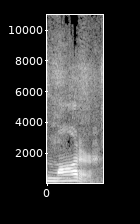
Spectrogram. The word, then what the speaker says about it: mater: arachnoid and pia and folks it is moder it's latin for mother don't spell it m-a-t-t-e-r it's not matter you can say dura mater but spell it with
